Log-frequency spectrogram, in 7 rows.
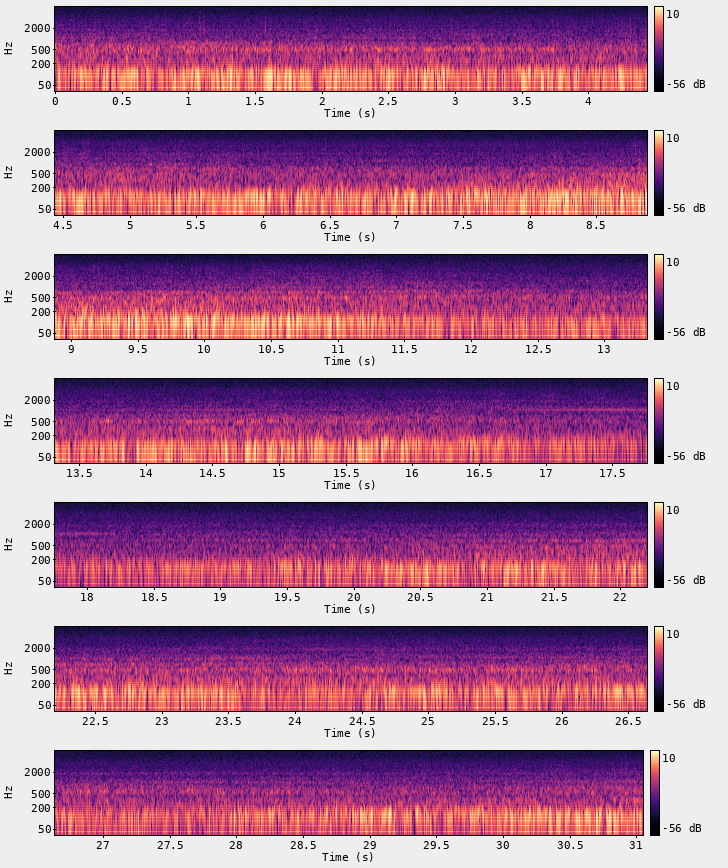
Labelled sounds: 17.1	17.4	vessel noise, 1.0 to 1.2 kHz

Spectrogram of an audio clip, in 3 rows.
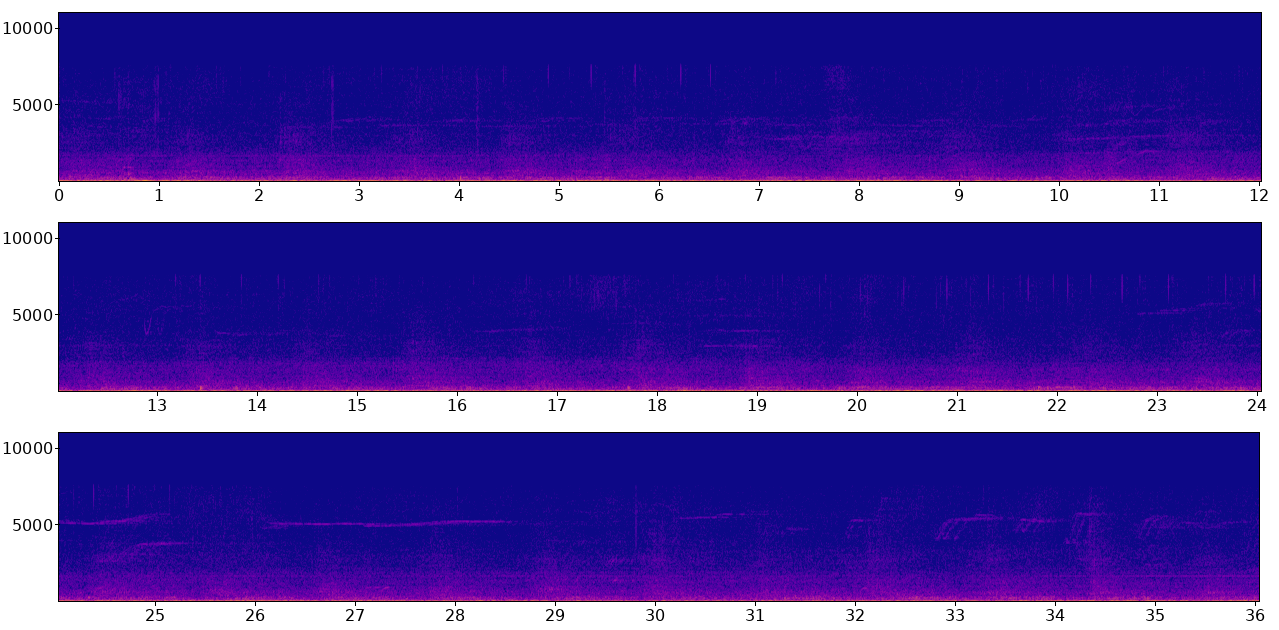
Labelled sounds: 35.2	35.7	killer whale, southern resident, 4.8 to 5.9 kHz

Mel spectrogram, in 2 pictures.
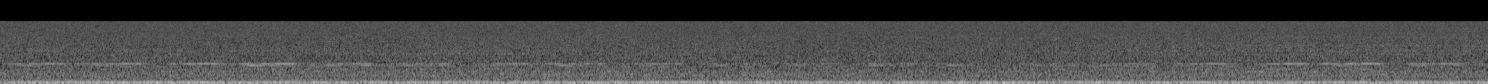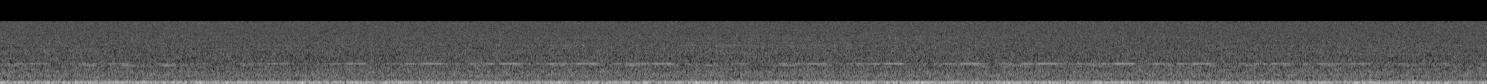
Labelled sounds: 2.4	2.8	vessel noise, 0.83 to 0.99 kHz

